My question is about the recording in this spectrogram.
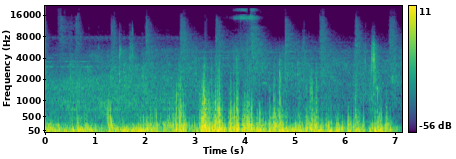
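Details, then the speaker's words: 1994-98 Ford Mustang after crank-no-start fix (anti-theft light blinking, suspected bad gas fouling plugs, blown intake and mass airflow sensor replaced, broken vacuum lines fixed): low, steady rumble under wind noise, no stumbling; smooth normal idle, not yet tested in gear. "i mean it's smooth at idle but i haven't tried it out in gear or anything"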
